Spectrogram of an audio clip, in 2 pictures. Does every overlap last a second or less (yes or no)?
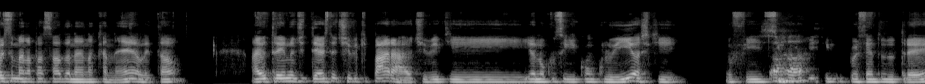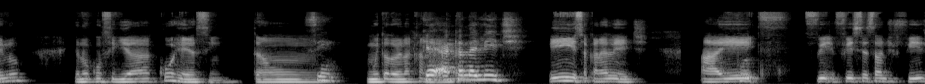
yes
